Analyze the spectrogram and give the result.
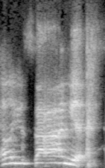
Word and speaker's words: Oyesanya: I used to tell people when I was little, like, it rhymes with Sanya. So I'm like, Oyesanya.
